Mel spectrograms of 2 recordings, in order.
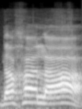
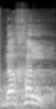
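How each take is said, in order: First: The word ends with a short vowel. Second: The word ends on a bare consonant.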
